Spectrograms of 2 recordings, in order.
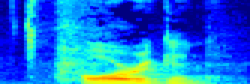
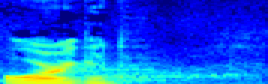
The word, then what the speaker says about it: Oregon: in the state of Oregon just walking out there like it's not Oregon it's Oregon really then why don't you spell it GI n wow I'm actually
